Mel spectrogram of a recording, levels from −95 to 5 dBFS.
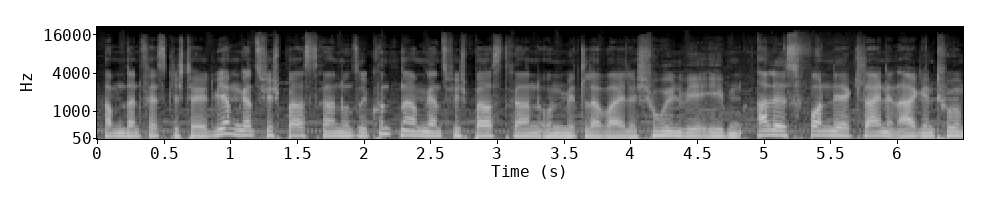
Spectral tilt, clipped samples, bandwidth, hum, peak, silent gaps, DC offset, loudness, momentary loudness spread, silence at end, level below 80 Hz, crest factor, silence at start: -6 dB/octave; under 0.1%; 17 kHz; none; -10 dBFS; none; under 0.1%; -24 LUFS; 3 LU; 0 s; -44 dBFS; 14 dB; 0 s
